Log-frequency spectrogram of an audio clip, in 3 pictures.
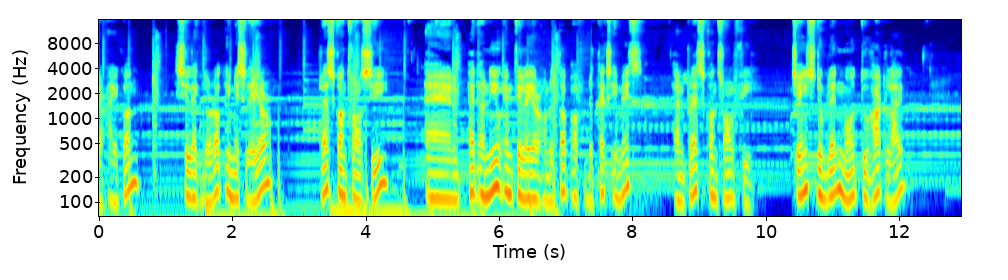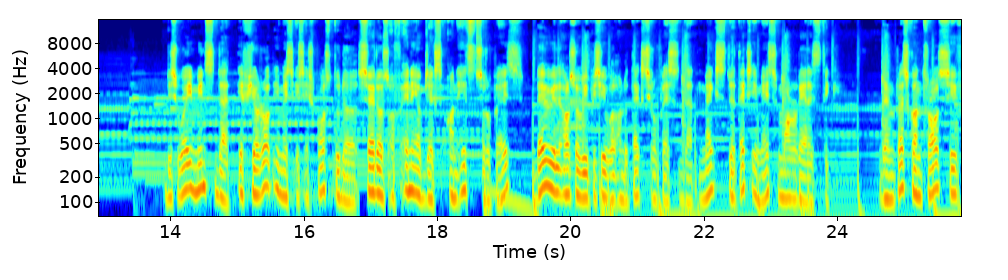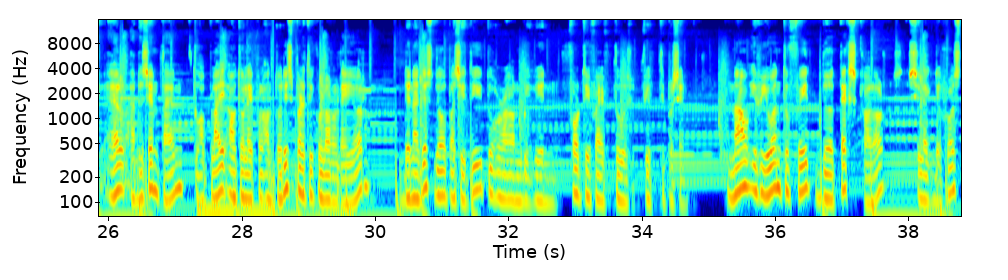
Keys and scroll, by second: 3.0 ctrl+c, 8.5 ctrl+v.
